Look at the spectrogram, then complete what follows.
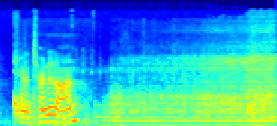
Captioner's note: whisking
